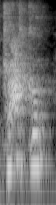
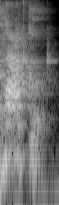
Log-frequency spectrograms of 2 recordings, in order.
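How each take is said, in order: First: The word begins with a hard K sound. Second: The word begins with a breathy H sound. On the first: The speaker calls it wrong. "You don't pronounce it Kaka" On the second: The speaker calls it right. "you pronounce it Haka"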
